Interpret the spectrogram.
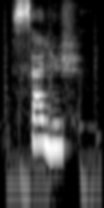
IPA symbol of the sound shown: y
